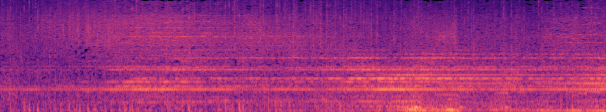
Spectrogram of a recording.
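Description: Station-ident sound design under an animated logo bumper. A hissing wash with held chord tones swells up over the first second, and a deep rumble builds in from about four seconds in.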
